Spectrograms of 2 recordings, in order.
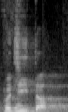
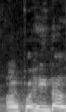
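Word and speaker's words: fajitas: तो यानी हम ये भी गलत बोलते हैं आज तक, फजीता। फहीदास होता है, जे इज साइलेंट।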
